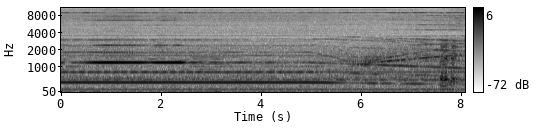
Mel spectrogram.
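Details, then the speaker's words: DIY CNC, 120 V VFD three-phase spindle near 24,000, interference radiating from all frame parts: steady high stacked electronic whine sliding down in pitch as spindle slows; EMI induces current in stepper control wires, moving X and Z axes. "i guess the actual speed of the spindle is 24 000 hertz which is probably what that pitch is 24 000 and the great thing is it's all parts of the frame here are producing this interference"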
